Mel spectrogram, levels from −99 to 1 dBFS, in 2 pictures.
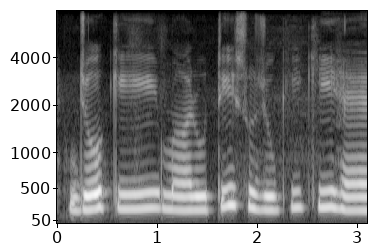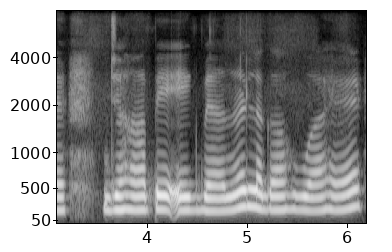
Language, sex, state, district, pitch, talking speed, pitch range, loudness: Hindi, female, Jharkhand, Ranchi, 195 Hz, 125 wpm, 190-220 Hz, -15 LUFS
